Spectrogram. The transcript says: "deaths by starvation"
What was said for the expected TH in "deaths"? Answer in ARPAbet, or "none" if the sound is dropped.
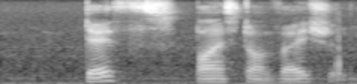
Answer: TH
